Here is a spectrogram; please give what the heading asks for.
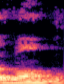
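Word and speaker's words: wrong: अगर कोई स्पेलिंग रोंग पूछे तो डब्लू से स्टार्ट करना। डब्ल्यू आर ओ एन जी होता है। लेकिन जब बोलना है तो कहां से बोलना है? आर से। क्या हो जाएगा? रॉन्ग।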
